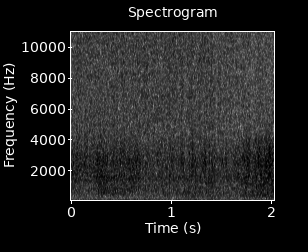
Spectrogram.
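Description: Steady background hiss with a low hum from an old optical film soundtrack. No distinct event is heard.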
